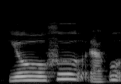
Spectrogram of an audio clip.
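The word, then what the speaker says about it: 養父: 그에 반해서 의부라고 한자를 쓰고 읽었을 때는 기후라고 읽습니다만 이거는 의붓아버지를 읽었습니다. 다음으로 양부, 양아버지를 일본어로는 양부라는 한자를 쓰고 요후라고 음독을 합니다.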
